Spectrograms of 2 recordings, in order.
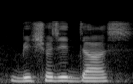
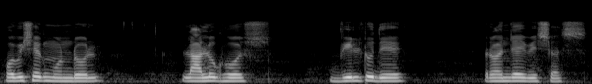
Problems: constant background noise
